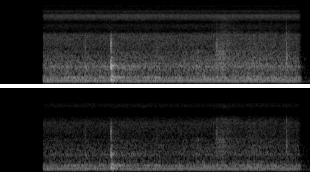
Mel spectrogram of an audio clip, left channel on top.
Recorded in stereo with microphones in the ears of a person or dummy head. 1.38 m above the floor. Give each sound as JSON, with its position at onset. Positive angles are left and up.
{"t": 0.4, "sound": "a zipper", "side_deg": 20, "distance_m": 0.5}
